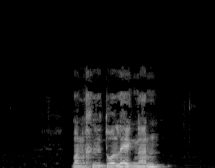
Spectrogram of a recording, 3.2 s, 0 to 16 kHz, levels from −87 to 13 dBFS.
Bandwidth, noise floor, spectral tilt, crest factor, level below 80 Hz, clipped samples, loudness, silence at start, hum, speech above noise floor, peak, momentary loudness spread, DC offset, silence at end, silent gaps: 9.4 kHz; -81 dBFS; -6.5 dB/octave; 18 dB; -54 dBFS; under 0.1%; -17 LUFS; 1.1 s; none; 65 dB; -2 dBFS; 10 LU; under 0.1%; 0.75 s; none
